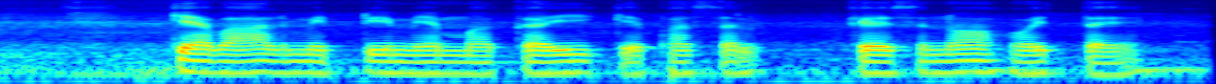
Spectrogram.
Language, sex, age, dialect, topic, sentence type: Maithili, male, 51-55, Angika, agriculture, question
